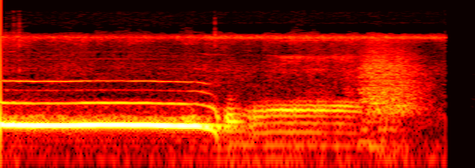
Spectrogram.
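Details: Ringneck dove call meant to lure other doves into calling, in 'gacor dor' style: one long, even, deep humming coo that drops and breaks off, followed by fainter trailing notes and a short breathy hiss.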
